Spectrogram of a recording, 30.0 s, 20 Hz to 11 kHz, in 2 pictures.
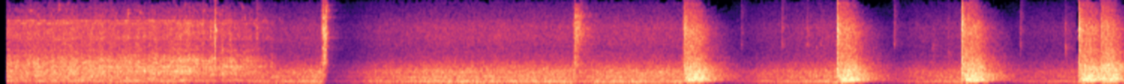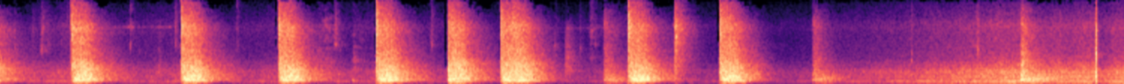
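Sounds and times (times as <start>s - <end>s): gunshot: 9.1s - 9.8s, 11.2s - 11.8s, 12.8s - 13.5s, 14.4s - 15.2s, 15.9s - 16.6s, 17.4s - 18.0s, 18.7s - 19.2s, 20.0s - 22.4s, 23.4s - 25.2s.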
